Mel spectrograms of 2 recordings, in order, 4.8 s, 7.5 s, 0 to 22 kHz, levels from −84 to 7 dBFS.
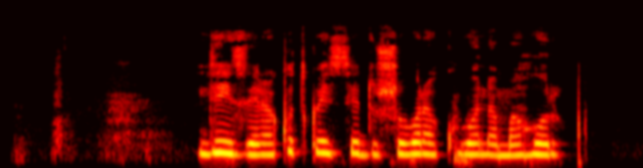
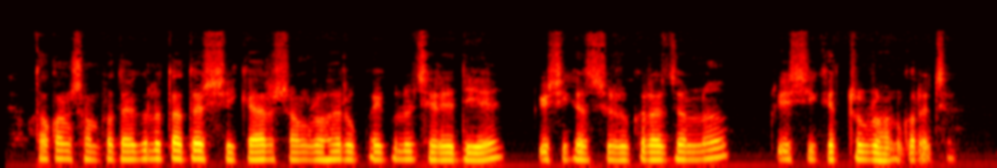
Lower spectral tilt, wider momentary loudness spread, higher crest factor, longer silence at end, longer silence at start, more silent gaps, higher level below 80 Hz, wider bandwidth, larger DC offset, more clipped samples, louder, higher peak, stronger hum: second, -4.5 dB/octave vs -6.5 dB/octave; about the same, 7 LU vs 8 LU; about the same, 16 dB vs 16 dB; first, 0.65 s vs 0.35 s; first, 1.5 s vs 0.25 s; neither; second, -72 dBFS vs -56 dBFS; about the same, 11.5 kHz vs 11.5 kHz; neither; neither; about the same, -24 LUFS vs -24 LUFS; about the same, -8 dBFS vs -6 dBFS; neither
